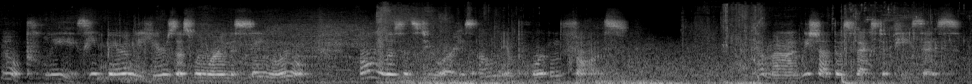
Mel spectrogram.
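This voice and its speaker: An actress playing a wary scientist bantering with colleagues in a video game, casual and wry. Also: female voice, medium pitch, big pitch swings, measured pace, noisy background. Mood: wry, dismissive. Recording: distant voice under loud music. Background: loud music.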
